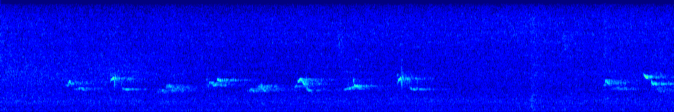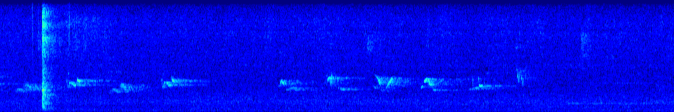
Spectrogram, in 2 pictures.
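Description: Steady outdoor background noise with a small bird singing phrases of short, high, repeated chirps in three spells. A single sharp click about nine seconds in is the loudest sound.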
